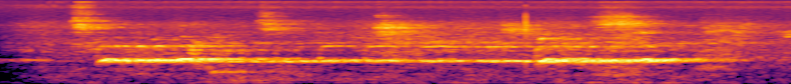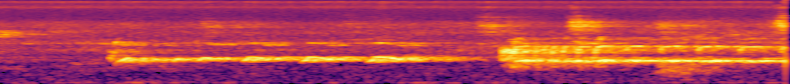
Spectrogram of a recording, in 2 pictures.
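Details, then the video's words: Local zebra dove, used as a lure, singing actively. It gives steady, mid-pitched cooing notes in bursts of one to two seconds separated by pauses, quiet against a soft background hiss. "Pancingan burung perkutut lokal gacor"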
